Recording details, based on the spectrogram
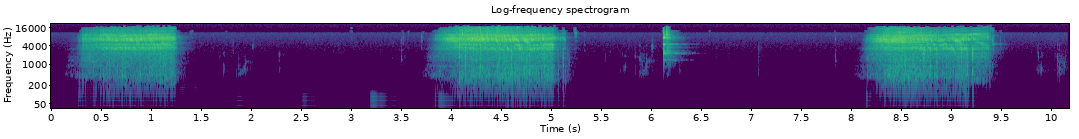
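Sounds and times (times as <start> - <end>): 
slurping: 0.3 - 2.0, 3.8 - 6.0, 8.2 - 10.1.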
